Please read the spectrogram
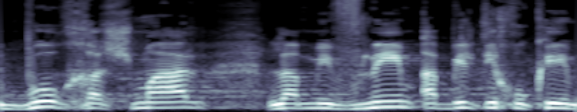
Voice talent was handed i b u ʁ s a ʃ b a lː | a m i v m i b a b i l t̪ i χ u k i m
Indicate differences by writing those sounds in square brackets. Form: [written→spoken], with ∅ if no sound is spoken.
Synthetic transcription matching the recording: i b u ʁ [s→χ] a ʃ [b→m] a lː | a m i v [m→n] i [b→m] a b i l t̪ i χ u k i m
